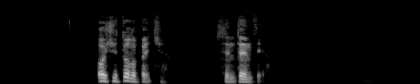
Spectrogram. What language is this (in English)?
Galician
